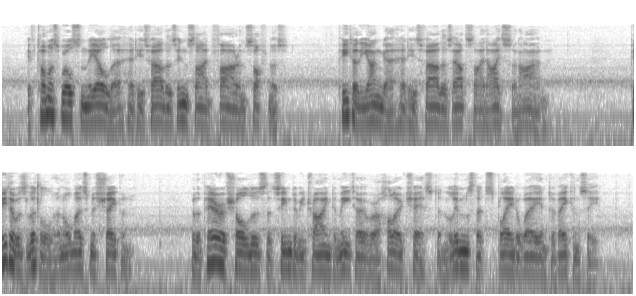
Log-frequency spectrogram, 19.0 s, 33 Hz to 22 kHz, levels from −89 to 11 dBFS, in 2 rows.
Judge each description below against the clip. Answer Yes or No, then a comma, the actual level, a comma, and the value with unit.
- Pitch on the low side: Yes, low, 100 Hz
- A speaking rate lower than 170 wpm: Yes, average, 160 wpm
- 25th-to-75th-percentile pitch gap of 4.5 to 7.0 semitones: No, average, 3.4 semitones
